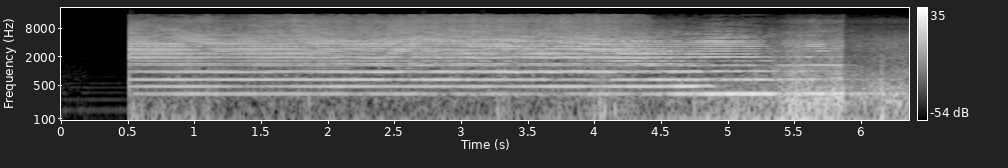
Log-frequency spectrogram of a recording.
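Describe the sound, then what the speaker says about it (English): A train rolls on steel rails in Ghana and sounds a loud, deep horn in one long sustained blast lasting several seconds over a steady rumble, the horn shifting pitch slightly near the end. "The rumble of wheels on steel and the deep blast of its horn evokes memories of Ghana's railway heyday in the 1970s and 80s"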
